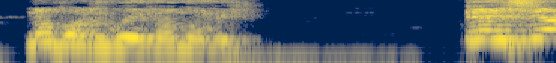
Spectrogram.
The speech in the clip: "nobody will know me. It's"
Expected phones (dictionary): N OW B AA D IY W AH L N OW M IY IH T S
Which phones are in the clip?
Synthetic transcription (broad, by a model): N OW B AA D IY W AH N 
